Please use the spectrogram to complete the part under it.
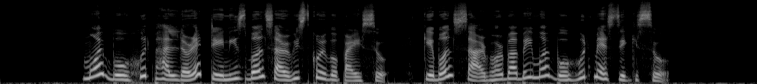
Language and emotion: Assamese, happy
